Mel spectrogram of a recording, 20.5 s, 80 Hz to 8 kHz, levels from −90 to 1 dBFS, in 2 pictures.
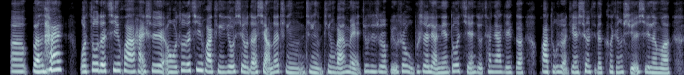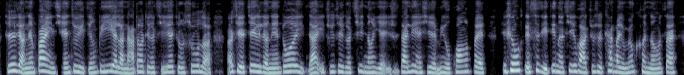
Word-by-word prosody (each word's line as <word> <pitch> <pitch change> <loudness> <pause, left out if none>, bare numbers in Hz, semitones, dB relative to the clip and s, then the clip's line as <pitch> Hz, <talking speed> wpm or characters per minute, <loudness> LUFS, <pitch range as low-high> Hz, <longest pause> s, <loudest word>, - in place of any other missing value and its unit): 呃， 230 0 +2
本 230 -4 +7
来 305 +5 +8 0.2
我 225 - +2
做 275 +5 +2
的 250 -2 +7
计 265 +2 +2
划 245 -4 +5
还 225 0 +2
是 235 +1 +1
呃， 210 - +1
我 210 - +1
做 270 +4 0
的 265 - +4
计 285 +1 +4
划 225 -5 +5
挺 220 -2 -3
优 215 0 +1
秀 225 -3 -2
的， 190 -1 +2
想 215 -4 +2
得 215 - +1
挺 195 -5 -4
挺 195 -6 -2
挺 205 +1 -3
完 185 +2 +2
美。 185 -6 -1
就 235 - -6
是 225 -1 -1
说 220 -1 -2
比 - - -6
如 - - -1
说 235 +2 -2
我 205 - -2
不 180 - -10
是 220 -1 0
2 185 -5 +1
年 190 +2 -1
多 240 +4 -1
前 205 -5 -3
就 185 - -3
参 220 +5 -5
加 215 0 -1
这 200 -1 -4
个 185 -1 -2 0.2
画 220 -1 +3
图 215 0 -5
软 205 - -1
件 200 -2 -2
设 225 +4 -2
计 220 - -9
的 185 - -1
课 210 +3 -6
程 200 0 -4
学 200 -5 -1
习 210 -2 -3
了 190 - +1
吗？ 175 0 +1 0.3
其 235 - -2
实 255 - +4
2 230 -7 +2
年 190 +2 +1
半 250 +1 +4
以 190 - -2
前 190 0 -3
就 225 +2 -2
已 195 - 0
经 185 +2 -3
毕 230 +2 -2
业 235 -2 +2
了， 190 -4 +1
拿 165 -1 0
到 220 -1 -1
这 215 -1 -5
个 195 - -2
职 195 - -8
业 210 0 0
证 200 -3 -4
书 230 +3 -3
了。 190 -6 -1 0.2
而 225 - -1
且 215 -4 +2
这 230 0 0
2 185 -4 +1
年 180 +1 0
多 230 +3 +1
以 220 - -2
来 175 +2 +1
一 - - -5
直 220 - -6
这 220 -1 -2
个 195 - -3
技 230 +5 -6
能 200 0 -1
也 175 -2 -2
一 - - -5
直 - - -10
在 210 -1 +1
练 220 -3 -2
习， 200 +1 -6
也 185 -3 0
没 170 - -2
有 180 -2 -1
荒 215 +4 -2
废。 195 -4 -1 0.2
其 240 - -3
实 270 +4 +5
我 275 0 +5
给 200 -7 0
自 220 +6 -2
己 175 -9 +2
定 240 -2 -2
的 200 - -1
计 235 +3 -3
划， 215 -5 +2
就 220 +3 -6
是 215 - -2
看 245 +6 -2
看 210 -2 0
有 180 - -1
没 185 - -2
有 210 - -3
可 220 0 -5
能 175 0 -1
在 195 -1 -1
215 Hz, 355 characters per minute, -23 LUFS, 195-230 Hz, 0.3 s, 来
